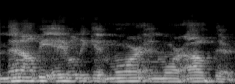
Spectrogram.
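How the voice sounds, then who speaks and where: A man's fairly high, somewhat breathy voice at a moderate pace, with fairly even intonation and audible room echo. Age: 20s. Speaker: vlogger. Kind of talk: video monologue. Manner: halting.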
